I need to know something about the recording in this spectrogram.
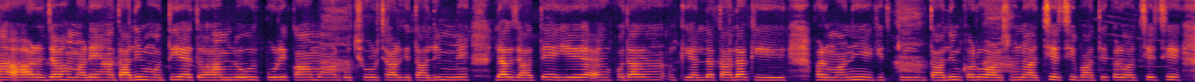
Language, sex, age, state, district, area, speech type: Urdu, female, 18-30, Bihar, Supaul, urban, spontaneous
